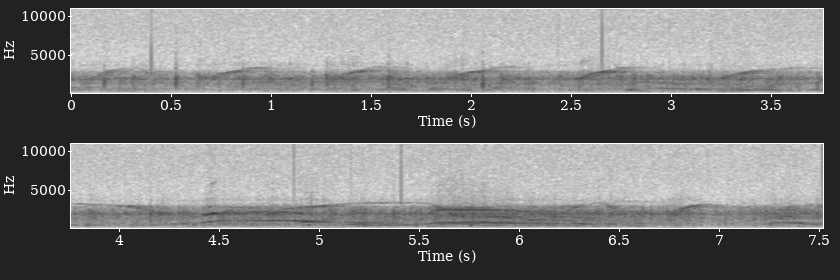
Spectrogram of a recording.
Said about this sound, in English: The crowd is standing and applauding the President's address, and he's waving back at them.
